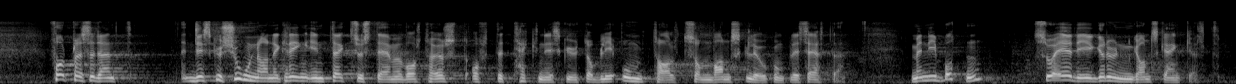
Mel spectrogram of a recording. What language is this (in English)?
Norwegian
